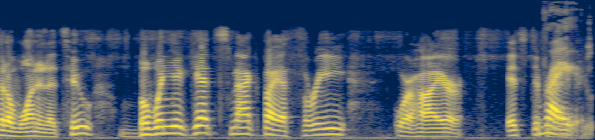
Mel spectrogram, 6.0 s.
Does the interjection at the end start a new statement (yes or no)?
yes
